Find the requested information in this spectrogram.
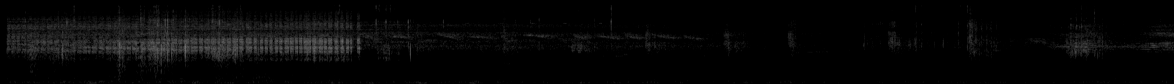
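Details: A cicada making a loud noise: a harsh, hissing buzz for the first three and a half seconds cuts off abruptly, then fainter, scratchy bursts of buzzing come and go.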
